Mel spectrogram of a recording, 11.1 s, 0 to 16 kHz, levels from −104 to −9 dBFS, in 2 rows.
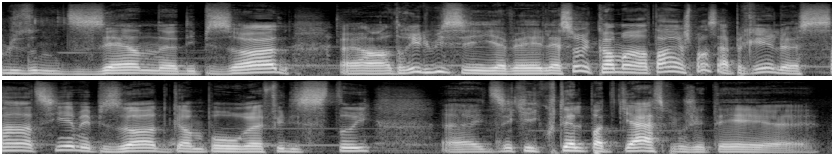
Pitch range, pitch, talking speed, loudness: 130-165 Hz, 145 Hz, 185 wpm, -24 LUFS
